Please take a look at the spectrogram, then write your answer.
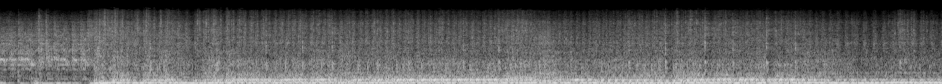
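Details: Ex-motorhome Mopar 440 V8 on a dolly with headers and transmission, gas in the bowls, just fired: rough, lumpy idle with intermittent pops; owner suspects ignition or electrical cause, unconfirmed.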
